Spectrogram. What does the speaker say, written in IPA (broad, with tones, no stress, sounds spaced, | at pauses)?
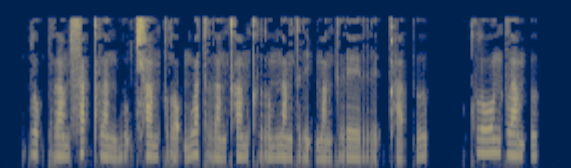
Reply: p l o˥˩ k̚ p r a˧ m s a˥˩ k̚ pʰ l a˨˩ n b u˦˥ ʔ t͡ɕʰ a˧ m k r ɔ˨˩ ʔ m u˥˩ a̯ t r a˨˩ n kʰ a˦˥ m kʰ r o˦˥ m n a˧ ŋ t r i˨˩ ʔ m a˨˩ ŋ k r eː˧ r e˨˩ k̚ pʰ a˨˩ t̚ ʔ ɯː˥˩ p̚ | kʰ l oː˥˩ n k l a˦˥ m ʔ ɯ˨˩ k̚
